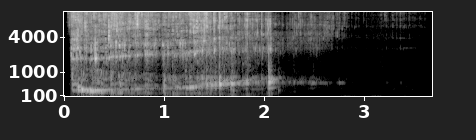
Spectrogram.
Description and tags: Water being poured into a metalic drink bottle until it is almost full.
